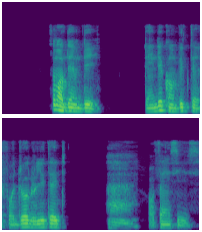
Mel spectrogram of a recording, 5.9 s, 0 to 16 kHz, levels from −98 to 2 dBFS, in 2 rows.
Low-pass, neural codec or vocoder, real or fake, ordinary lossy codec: 7.2 kHz; none; real; none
